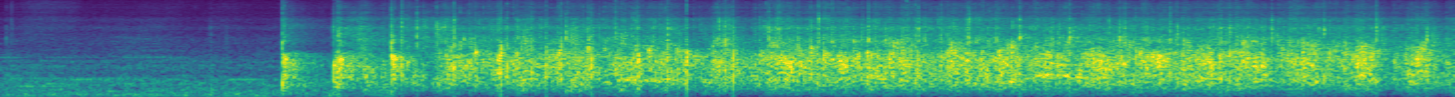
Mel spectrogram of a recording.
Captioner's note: audience clapping; both men clapping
